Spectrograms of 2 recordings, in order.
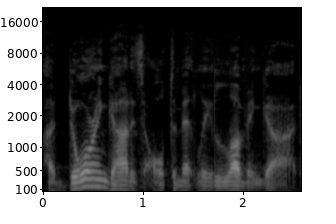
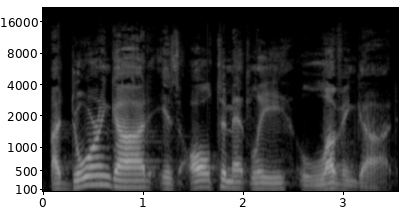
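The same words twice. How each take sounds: First: Much softer and lower; hushed restatement. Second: Firm, projected key point; emphatic statement. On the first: Preacher repeating the key point to congregation, hushed. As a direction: let the point sink in quietly. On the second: Preacher announcing the last point to congregation, emphatic. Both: Real, not acted.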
